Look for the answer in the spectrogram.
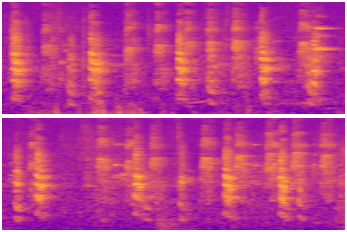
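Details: Captive Cheer pheasant (Catreus wallichii) at a pheasant breeding nursery gives a call: a steady run of short, harsh clucking notes, about two or three each second, with a faint low rumble early on.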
